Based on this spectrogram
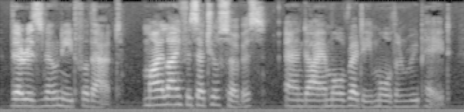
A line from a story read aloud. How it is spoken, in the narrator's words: he said coldly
